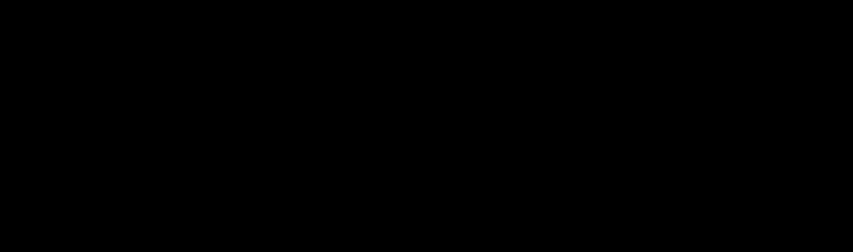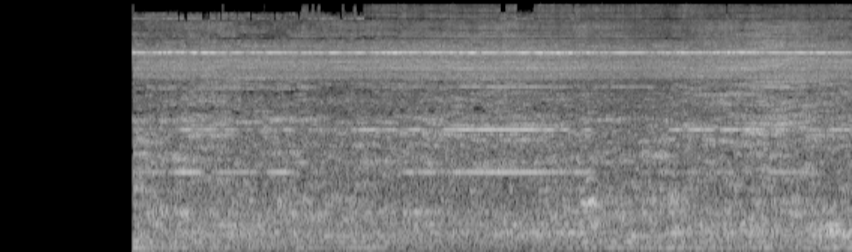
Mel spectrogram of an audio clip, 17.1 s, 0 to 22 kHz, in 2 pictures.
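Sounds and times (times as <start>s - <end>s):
stick vacuum running: 9.9s - 17.0s.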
